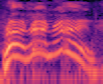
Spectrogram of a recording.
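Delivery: high urgent yells; excited shouting. Real, not acted. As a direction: shout it out in a rush. Fish hooked, urging to run.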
